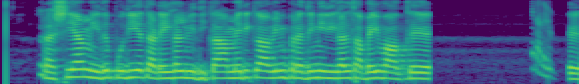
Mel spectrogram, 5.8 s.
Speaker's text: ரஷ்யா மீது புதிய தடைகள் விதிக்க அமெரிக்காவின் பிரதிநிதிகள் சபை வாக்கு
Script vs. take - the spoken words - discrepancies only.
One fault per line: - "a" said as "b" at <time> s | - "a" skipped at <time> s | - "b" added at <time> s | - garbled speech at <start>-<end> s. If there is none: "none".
none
